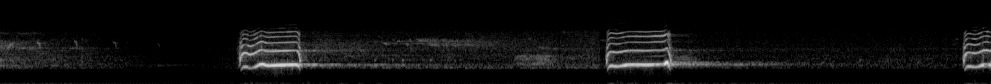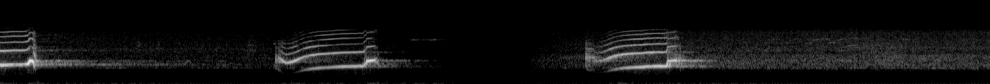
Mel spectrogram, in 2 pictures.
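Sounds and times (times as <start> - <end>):
little owl territorial call: 2.4 - 8.3, 9.6 - 11.9, 12.6 - 14.3, 15.8 - 17.2.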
